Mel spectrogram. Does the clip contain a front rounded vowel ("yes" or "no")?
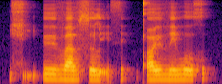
yes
